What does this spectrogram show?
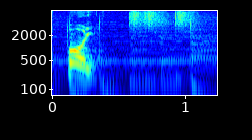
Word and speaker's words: fútbol: recordar en general que la primera con el énfasis en la primera sílaba foot es más usada por argentinos y españoles en cambio en méxico se utiliza la que lleve el énfasis en la última sílaba paul pueden identificar la nacionalidad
